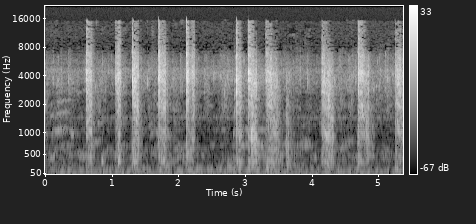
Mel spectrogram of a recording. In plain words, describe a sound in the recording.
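A metal spoon scrapes and clatters against a metal pan while stirring food.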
